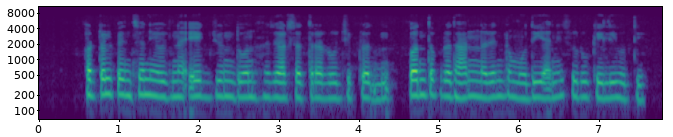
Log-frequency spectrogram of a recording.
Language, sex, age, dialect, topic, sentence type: Marathi, female, 18-24, Varhadi, banking, statement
